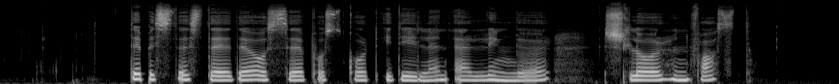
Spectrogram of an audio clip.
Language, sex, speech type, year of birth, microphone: Norwegian, female, read, 1985, Shure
